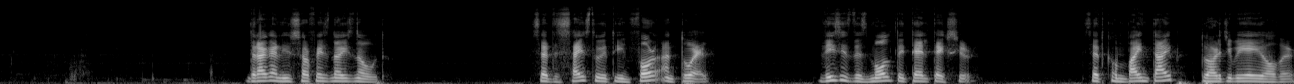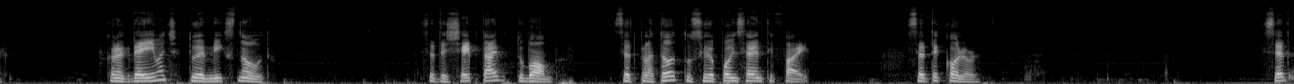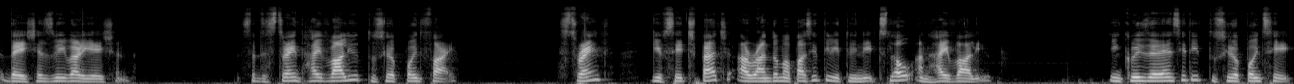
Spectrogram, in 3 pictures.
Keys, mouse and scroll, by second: 0.5 click, 3.4-4.2 drag, 5.4 click, 11.4 click, 13.7 click, 14.8 click, 16.2 click, 16.8 click, 16.8 a, 17.3 drag, 17.9 click, 19.1 click, 19.5 click, 22.9 click, 26.1 click, 28.3 click, 37.7 click.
